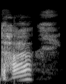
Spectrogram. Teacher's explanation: धा आपका घोष महाप्राण व्यंजन है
